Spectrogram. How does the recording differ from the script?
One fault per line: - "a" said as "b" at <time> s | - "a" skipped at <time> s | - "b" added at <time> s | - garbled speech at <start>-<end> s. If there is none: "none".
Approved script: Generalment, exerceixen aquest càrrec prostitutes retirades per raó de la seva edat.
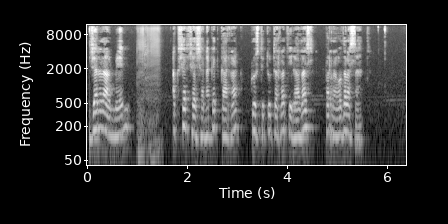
- "seva" skipped at 5.3 s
